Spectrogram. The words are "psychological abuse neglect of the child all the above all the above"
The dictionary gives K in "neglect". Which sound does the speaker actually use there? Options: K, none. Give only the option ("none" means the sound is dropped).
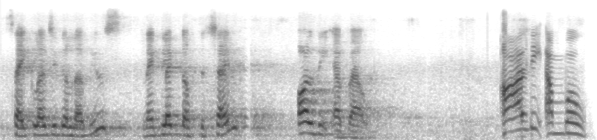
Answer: K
